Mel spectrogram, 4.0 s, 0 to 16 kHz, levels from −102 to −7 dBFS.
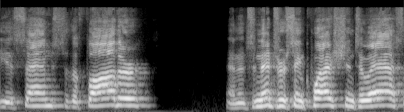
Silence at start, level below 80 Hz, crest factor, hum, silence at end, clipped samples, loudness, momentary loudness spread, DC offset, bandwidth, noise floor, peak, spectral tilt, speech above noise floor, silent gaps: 0 s; -72 dBFS; 16 dB; none; 0 s; under 0.1%; -21 LUFS; 11 LU; under 0.1%; 12.5 kHz; -84 dBFS; -6 dBFS; -4 dB/octave; 63 dB; none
